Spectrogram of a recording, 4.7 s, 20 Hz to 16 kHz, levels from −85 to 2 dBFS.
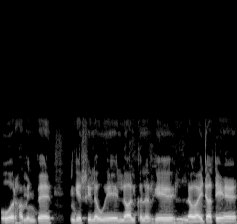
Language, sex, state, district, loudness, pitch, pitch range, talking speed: Hindi, male, Uttar Pradesh, Jyotiba Phule Nagar, -17 LUFS, 115 Hz, 115-120 Hz, 165 wpm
